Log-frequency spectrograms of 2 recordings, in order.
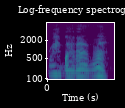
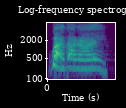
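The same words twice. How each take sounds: First: Very soft, low, easy assurance; gentle reading. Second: Loud, sharp stern warning; threatening God. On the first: Preacher gives the other people's reading, softly gentle. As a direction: say it lightly and tenderly, as natural. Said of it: "E tem gente que diz". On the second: Preacher mimics God seen as religion, loud threatening order. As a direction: bark it as a menacing command. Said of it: "Deus assim". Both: Shown as a demonstration.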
